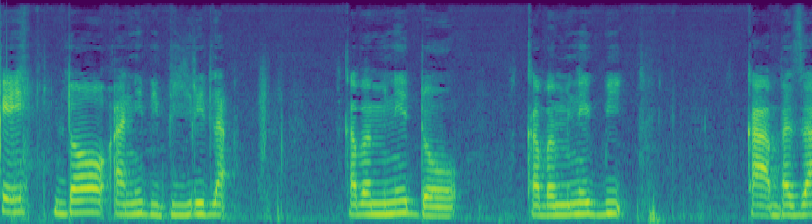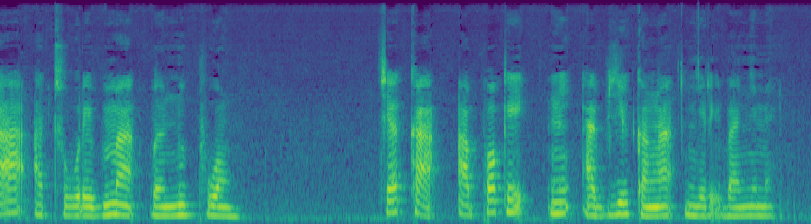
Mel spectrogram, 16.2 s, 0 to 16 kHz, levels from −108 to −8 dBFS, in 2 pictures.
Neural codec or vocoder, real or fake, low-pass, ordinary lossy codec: codec, 44.1 kHz, 7.8 kbps, Pupu-Codec; fake; 14.4 kHz; AAC, 48 kbps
